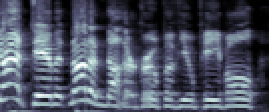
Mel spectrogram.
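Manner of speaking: giant's booming roar, very loud. Narrating a scene to the group, voicing an unseen speaker in a loud booming voice. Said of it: "you sort of hear a loud booming voice like".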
